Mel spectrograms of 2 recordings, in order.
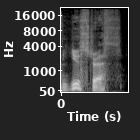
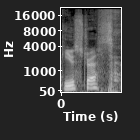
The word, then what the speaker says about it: eustress: that's distress and then by contrast we have eustress and eustress is spelled eu stress uh and it's from the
